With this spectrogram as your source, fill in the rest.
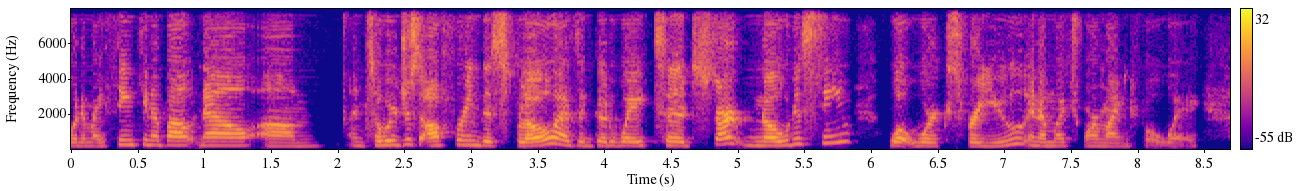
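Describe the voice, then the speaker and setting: A woman speaks at a fairly high pitch, her pitch moving in an ordinary way. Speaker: wellness session facilitator. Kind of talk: workshop facilitation with guided breathing. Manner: fast; hesitant, many fillers.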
